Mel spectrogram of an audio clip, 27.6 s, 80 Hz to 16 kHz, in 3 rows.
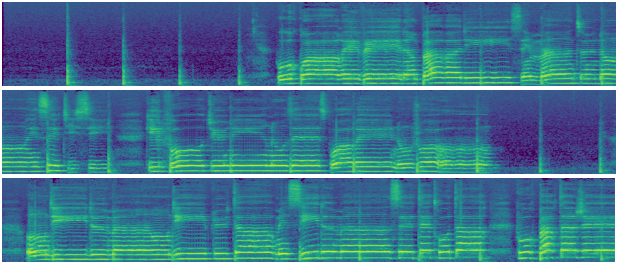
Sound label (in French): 3 voix chant tenor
